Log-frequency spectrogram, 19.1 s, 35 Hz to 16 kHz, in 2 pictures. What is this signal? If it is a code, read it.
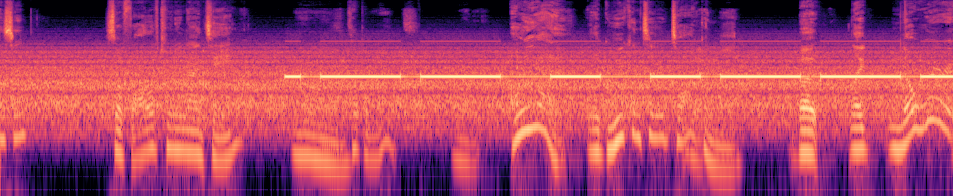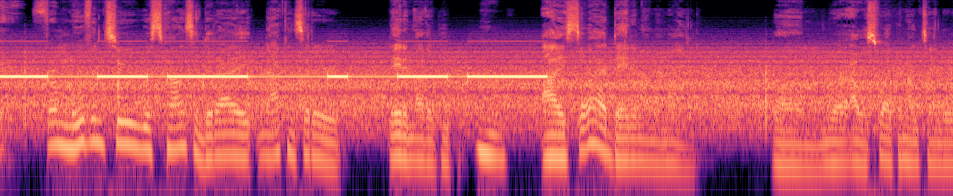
Radio time signal (WWVB), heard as a tone whose level steps once a second, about 1450 Hz, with room echo and speech in English. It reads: 0 0 1 1 0 0 0 1 0 M 1 0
